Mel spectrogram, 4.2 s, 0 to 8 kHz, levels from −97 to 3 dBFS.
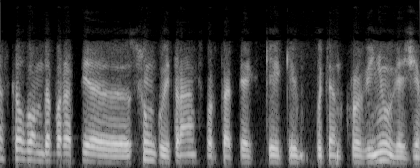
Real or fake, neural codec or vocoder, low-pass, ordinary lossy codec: real; none; 7.2 kHz; MP3, 48 kbps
